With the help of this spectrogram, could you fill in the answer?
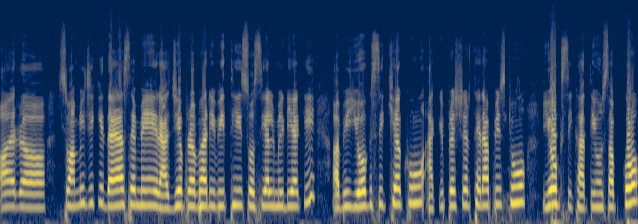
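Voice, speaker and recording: Recorded very cleanly over a silent background, a woman speaks in a high voice with fairly even intonation and a dry, close sound with no echo. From Cuttack, Odisha, India. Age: 40s. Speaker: scientist and yoga teacher. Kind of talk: testimony.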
